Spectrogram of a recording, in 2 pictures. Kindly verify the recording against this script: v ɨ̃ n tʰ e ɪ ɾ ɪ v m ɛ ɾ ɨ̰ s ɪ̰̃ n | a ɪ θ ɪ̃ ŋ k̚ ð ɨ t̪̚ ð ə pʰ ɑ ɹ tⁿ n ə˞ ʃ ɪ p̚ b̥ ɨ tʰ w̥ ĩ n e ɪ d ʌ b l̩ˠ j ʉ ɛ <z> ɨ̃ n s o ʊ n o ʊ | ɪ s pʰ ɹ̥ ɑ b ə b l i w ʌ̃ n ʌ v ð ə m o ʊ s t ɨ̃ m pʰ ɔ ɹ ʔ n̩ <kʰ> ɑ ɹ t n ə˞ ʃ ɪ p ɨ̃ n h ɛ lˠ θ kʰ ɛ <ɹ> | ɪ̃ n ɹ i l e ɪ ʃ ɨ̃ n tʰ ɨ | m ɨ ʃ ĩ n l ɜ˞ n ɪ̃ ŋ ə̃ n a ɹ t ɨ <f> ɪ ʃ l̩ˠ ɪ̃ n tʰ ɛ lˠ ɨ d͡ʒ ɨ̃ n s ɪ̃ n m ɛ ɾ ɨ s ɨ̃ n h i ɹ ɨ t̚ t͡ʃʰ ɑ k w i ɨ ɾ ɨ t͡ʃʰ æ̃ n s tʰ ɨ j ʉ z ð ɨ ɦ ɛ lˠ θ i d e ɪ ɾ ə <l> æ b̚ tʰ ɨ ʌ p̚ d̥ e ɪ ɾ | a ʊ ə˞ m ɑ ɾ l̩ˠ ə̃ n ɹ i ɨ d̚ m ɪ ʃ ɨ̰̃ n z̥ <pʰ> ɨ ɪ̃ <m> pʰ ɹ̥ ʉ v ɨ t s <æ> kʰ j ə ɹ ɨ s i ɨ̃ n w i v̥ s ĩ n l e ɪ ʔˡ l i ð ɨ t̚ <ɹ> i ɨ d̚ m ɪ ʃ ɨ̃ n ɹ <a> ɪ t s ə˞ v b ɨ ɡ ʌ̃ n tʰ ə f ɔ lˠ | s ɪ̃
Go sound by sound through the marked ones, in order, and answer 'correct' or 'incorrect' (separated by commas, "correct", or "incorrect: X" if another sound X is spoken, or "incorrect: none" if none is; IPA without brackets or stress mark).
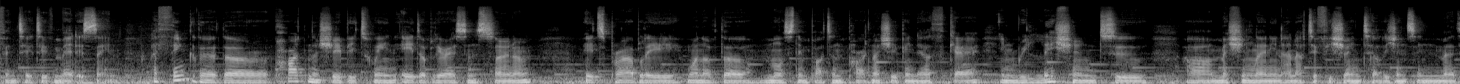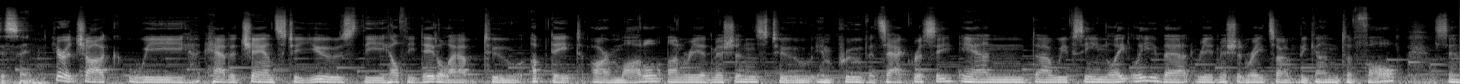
incorrect: s, incorrect: pʰ, correct, correct, correct, incorrect: tʰ, correct, correct, correct, incorrect: e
